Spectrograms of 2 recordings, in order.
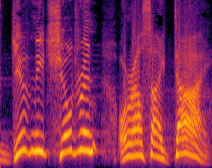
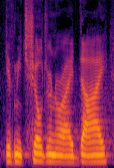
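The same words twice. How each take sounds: First: Slow, higher and louder desperate cry; angry demand. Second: Said in the usual way. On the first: Acted. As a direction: plead like a barren wife at the end of her rope. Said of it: "she's angry at her husband". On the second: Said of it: "she marches to Jacob and says this".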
